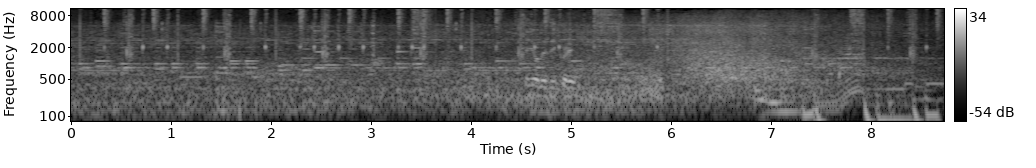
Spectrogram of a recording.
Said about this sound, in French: Il roule bien longtemps, je trouve. On arrive en bout de piste, non Merde Ça va pas tirer comme ça, vous m'avez fait peur. Pourquoi il décolle pas ce putain d'avion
